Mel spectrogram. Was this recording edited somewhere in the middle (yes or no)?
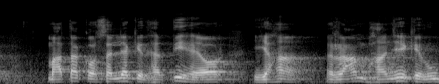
no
